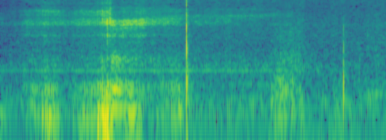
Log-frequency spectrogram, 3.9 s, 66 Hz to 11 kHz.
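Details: A Rottweiler just over 1 year old gives a single low, rumbling snore on one slow breath.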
